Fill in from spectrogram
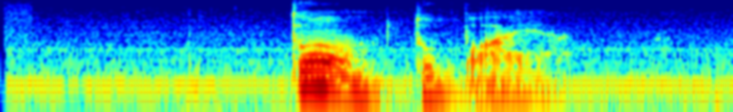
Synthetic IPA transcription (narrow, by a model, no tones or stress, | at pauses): t̪omt̪upa̰ja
